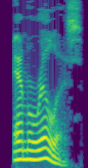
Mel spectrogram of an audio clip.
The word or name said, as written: amaryllis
